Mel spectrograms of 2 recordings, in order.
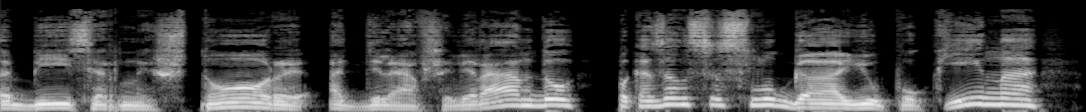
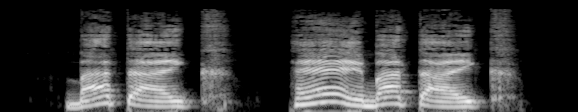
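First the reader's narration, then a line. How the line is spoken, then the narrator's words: Shrill call. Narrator (Russian): позвал визгливым голосом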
